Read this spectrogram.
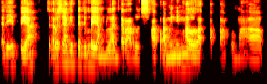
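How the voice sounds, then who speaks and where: A man from Indonesia teaching a casual Greek language lesson, slowly drawing out words for learners and addressing them politely, with many fillers. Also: mid-range voice, fairly even intonation. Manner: drawn-out repetition of words, frequent fillers; addresses listeners as ladies and gentlemen.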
